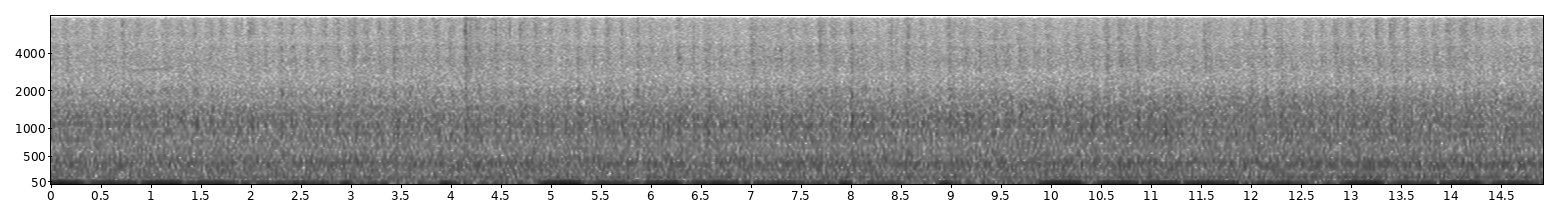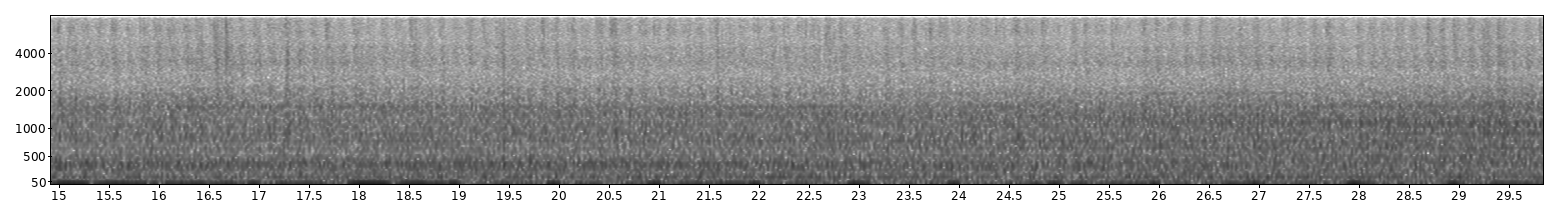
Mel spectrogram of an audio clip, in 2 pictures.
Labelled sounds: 0.7	1.3	killer whale, southern resident, 1.6 to 4.2 kHz
24.8	29.8	vessel noise, 0 to 8.0 kHz

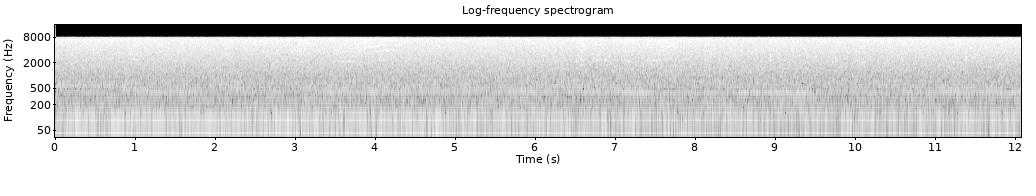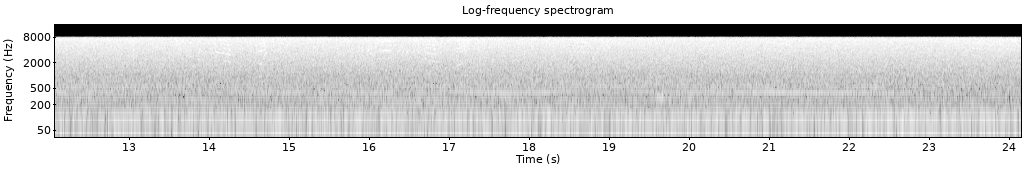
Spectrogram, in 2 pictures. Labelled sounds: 7.5	7.7	Pacific white-sided dolphin, 2.3 to 2.5 kHz
16.0	16.3	Pacific white-sided dolphin, 3.5 to 4.0 kHz

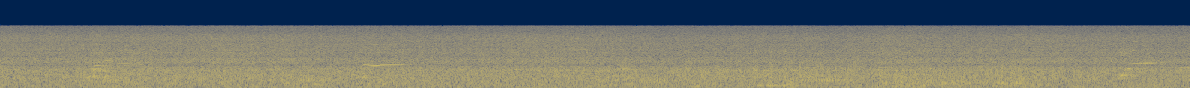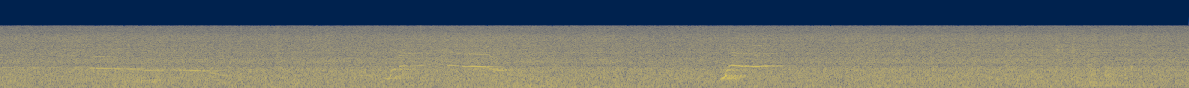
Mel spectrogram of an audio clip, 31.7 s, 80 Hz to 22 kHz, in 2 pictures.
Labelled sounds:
4.8	5.4	humpback whale, 1.1 to 1.3 kHz
15.1	15.4	humpback whale, 1.2 to 1.4 kHz
17.1	17.4	humpback whale, 0.91 to 1.0 kHz
21.2	22.7	humpback whale, 0.78 to 2.4 kHz
25.6	26.2	humpback whale, 1.0 to 2.4 kHz

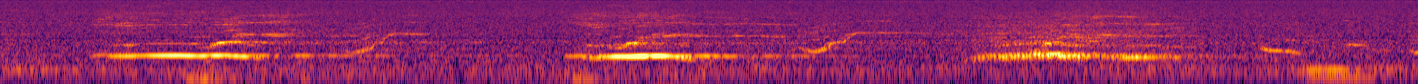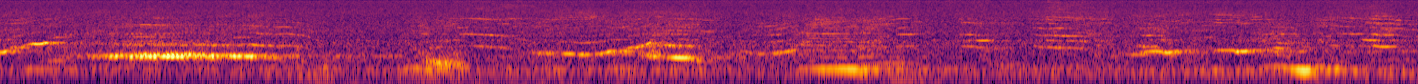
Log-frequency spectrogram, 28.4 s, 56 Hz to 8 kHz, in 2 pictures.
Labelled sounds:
0.9	1.9	humpback whale, 1.6 to 3.4 kHz
2.3	2.9	humpback whale, 0.86 to 3.3 kHz
3.8	4.3	humpback whale, 0.80 to 1.2 kHz
5.7	8.0	humpback whale, 0.80 to 3.7 kHz
8.4	9.0	humpback whale, 0.99 to 1.2 kHz
10.9	11.9	humpback whale, 0.96 to 3.1 kHz
15.5	15.9	humpback whale, 1.7 to 1.9 kHz
16.7	17.3	humpback whale, 0.86 to 1.7 kHz
18.8	20.2	humpback whale, 0.86 to 3.0 kHz
21.7	22.7	humpback whale, 1.1 to 2.3 kHz
23.8	25.2	humpback whale, 0.90 to 4.0 kHz
26.3	26.6	humpback whale, 3.1 to 3.4 kHz
27.5	28.3	humpback whale, 0.96 to 3.2 kHz

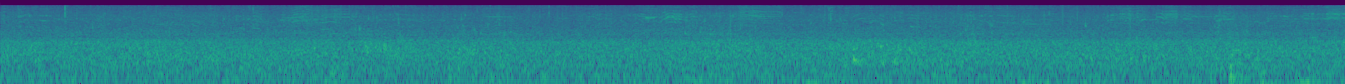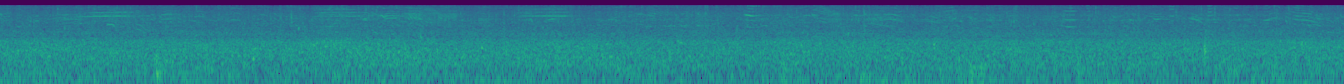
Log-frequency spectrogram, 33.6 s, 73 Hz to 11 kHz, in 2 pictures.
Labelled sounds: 2.0	2.3	Pacific white-sided dolphin, 5.7 to 6.0 kHz
3.5	4.4	Pacific white-sided dolphin, 2.8 to 6.3 kHz
4.9	5.2	Pacific white-sided dolphin, 4.2 to 4.8 kHz
6.0	6.4	Pacific white-sided dolphin, 3.9 to 4.1 kHz
8.0	8.2	Pacific white-sided dolphin, 3.7 to 4.2 kHz
9.3	9.8	Pacific white-sided dolphin, 4.0 to 7.3 kHz
12.8	13.0	Pacific white-sided dolphin, 6.2 to 6.5 kHz
14.0	14.2	Pacific white-sided dolphin, 6.3 to 6.5 kHz
14.9	15.2	Pacific white-sided dolphin, 3.9 to 4.2 kHz
17.5	18.5	Pacific white-sided dolphin, 4.0 to 5.2 kHz
20.7	21.8	Pacific white-sided dolphin, 3.8 to 6.3 kHz
23.3	24.0	Pacific white-sided dolphin, 4.1 to 6.3 kHz
26.1	26.4	Pacific white-sided dolphin, 4.1 to 4.6 kHz
27.7	28.2	Pacific white-sided dolphin, 2.2 to 4.7 kHz
31.1	31.4	Pacific white-sided dolphin, 4.0 to 4.2 kHz
33.0	33.3	Pacific white-sided dolphin, 2.8 to 4.3 kHz

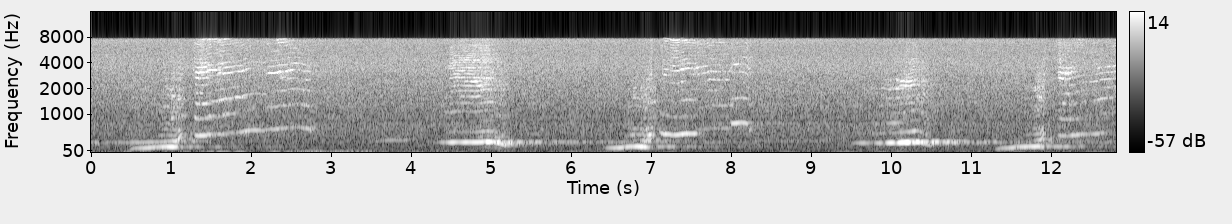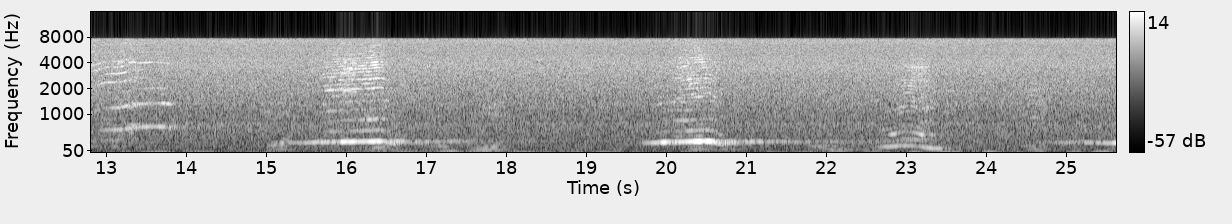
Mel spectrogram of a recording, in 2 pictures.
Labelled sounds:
0.0	2.7	humpback whale, 0.83 to 8.0 kHz
4.5	5.0	humpback whale, 1.5 to 6.5 kHz
7.1	8.3	humpback whale, 0.80 to 7.8 kHz
9.0	10.4	humpback whale, 1.5 to 2.6 kHz
12.0	13.9	humpback whale, 0.83 to 4.4 kHz
15.7	16.5	humpback whale, 0.80 to 4.2 kHz
20.1	20.4	humpback whale, 0.80 to 0.86 kHz

